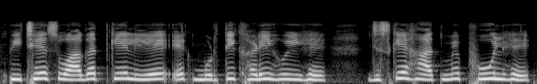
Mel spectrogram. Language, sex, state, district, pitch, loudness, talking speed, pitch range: Hindi, female, Madhya Pradesh, Bhopal, 235 Hz, -12 LUFS, 155 wpm, 225-255 Hz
